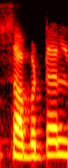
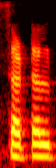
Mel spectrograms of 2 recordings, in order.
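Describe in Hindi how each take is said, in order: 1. बीच में b की ध्वनि बोली जाती है। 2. बीच में कोई b ध्वनि नहीं बोली जाती है। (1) "इसको सबटल नहीं" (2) "सटल पढ़ना है"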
